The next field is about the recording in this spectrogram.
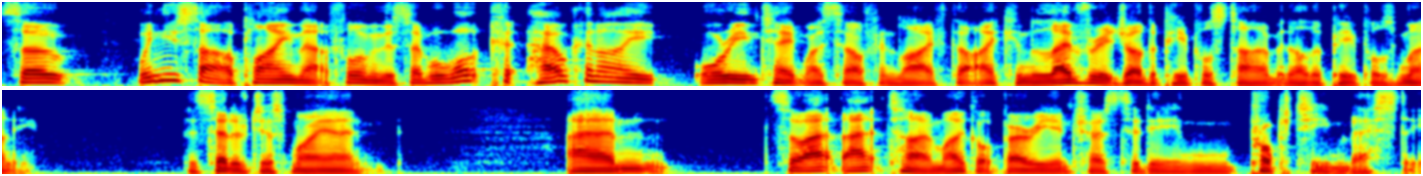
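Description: A man with an English accent, fairly low-pitched and fairly quick, with ordinary pitch variation, in a very clean recording against a silent background. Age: 50s. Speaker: financial coach. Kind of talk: casual chat.

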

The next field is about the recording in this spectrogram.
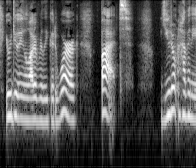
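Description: In a normal speaking voice, a woman with a Canadian accent talks at a medium pitch and a moderate pace. Her intonation is fairly even, and the recording is very clean with a silent background. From Canada. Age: 40s. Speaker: novelist. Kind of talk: interview.

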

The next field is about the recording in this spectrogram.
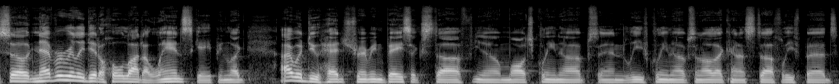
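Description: An ordinary speaking voice with ordinary pitch variation moves at a moderate pace with hardly any pauses. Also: man, fairly low pitch for a man. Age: 30s. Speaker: lawn care operator and online group founder. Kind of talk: casual interview. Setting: trade show.

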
